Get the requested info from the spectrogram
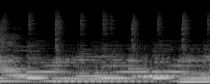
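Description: Instrumental bars of a band's music between sung lines: sustained chords that change about half a second in and again near the end, over a steady beat of about four strokes a second.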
